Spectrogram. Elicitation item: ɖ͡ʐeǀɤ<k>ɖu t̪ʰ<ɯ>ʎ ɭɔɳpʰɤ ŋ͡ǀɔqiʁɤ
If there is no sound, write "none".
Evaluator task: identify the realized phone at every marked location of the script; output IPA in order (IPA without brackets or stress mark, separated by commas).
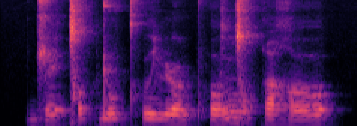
k, ɯ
